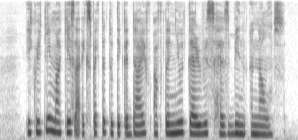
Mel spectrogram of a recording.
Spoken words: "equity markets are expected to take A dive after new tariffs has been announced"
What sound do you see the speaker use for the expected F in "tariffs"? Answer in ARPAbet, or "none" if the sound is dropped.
none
